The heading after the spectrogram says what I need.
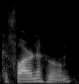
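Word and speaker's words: כפר נחום: you know as capernium if you've ever heard kafar whom that's the the pronunciation uh where he heals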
